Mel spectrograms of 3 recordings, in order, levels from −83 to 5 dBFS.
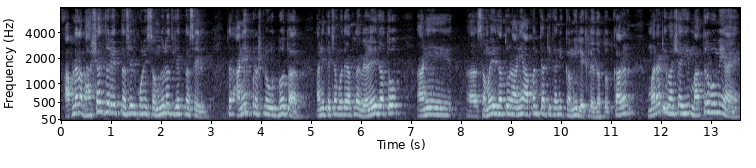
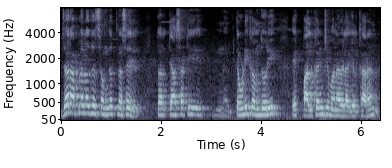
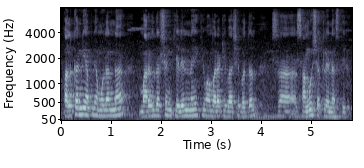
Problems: none marked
